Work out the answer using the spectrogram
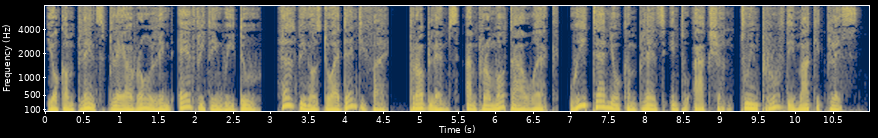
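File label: African Accented, male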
